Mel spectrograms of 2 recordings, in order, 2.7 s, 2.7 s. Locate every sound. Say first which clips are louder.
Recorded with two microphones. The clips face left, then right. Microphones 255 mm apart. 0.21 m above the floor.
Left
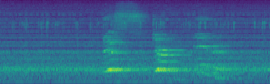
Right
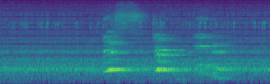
1.0 s a shout: right 1 dB; 35° left (ahead or behind), 2.0 m; by 2.3 s 40° left (ahead or behind), 3 m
